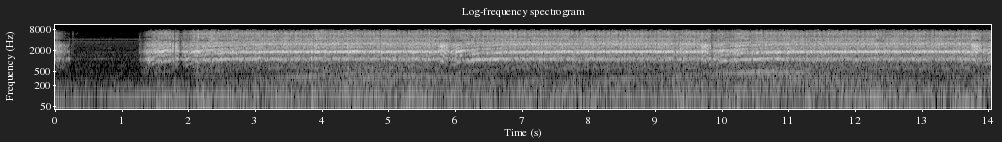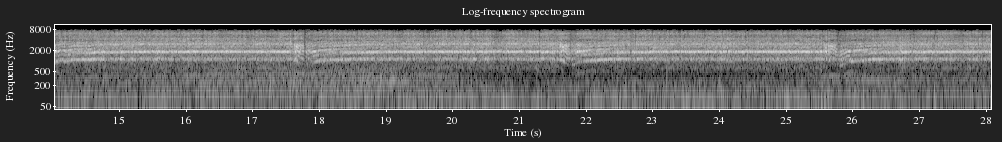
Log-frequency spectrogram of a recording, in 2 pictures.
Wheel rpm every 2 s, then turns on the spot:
40, 140, 160, 150, 160, 150, 160, 150, 160, 150, 150, 150, 160, 150.
0-2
